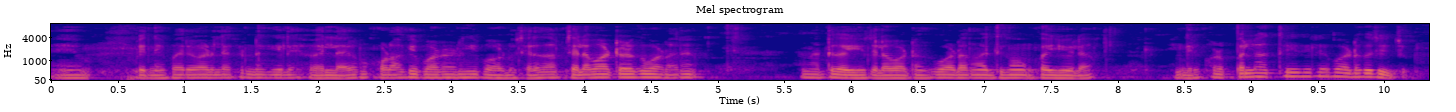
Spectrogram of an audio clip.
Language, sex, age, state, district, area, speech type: Malayalam, male, 18-30, Kerala, Malappuram, rural, spontaneous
